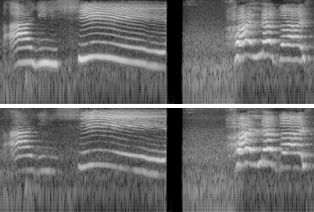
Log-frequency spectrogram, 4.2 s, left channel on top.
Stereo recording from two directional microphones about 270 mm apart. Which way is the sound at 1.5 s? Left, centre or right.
Centre.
